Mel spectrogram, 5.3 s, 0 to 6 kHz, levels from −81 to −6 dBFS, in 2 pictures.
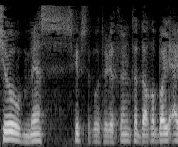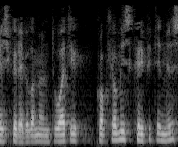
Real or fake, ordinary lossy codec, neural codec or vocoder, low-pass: fake; MP3, 24 kbps; codec, 16 kHz in and 24 kHz out, 0.6 kbps, FocalCodec, streaming, 4096 codes; 5.4 kHz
